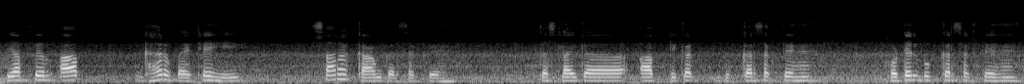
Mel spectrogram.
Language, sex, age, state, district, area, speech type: Urdu, male, 18-30, Bihar, Gaya, urban, spontaneous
